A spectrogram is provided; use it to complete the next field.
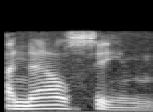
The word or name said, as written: analcime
